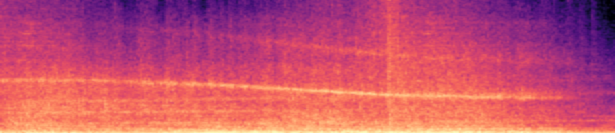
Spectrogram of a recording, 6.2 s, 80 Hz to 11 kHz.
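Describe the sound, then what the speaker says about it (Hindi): A B-52 bomber flies overhead with a heavy, continuous roar of jet engines, loud and steady for several seconds with a faint whining tone drifting through it. No voices are heard. "फिनलैंड तक उड़ान भरते हुए दोनों B-52 वापस ब्रिटेन पहुंचे।"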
